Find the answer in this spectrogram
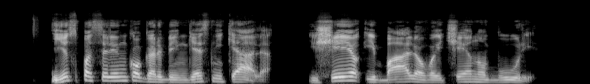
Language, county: Lithuanian, Kaunas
